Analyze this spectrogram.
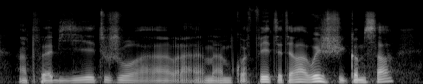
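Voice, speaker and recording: On a very clean recording with a silent background, a man talks fairly slowly at a fairly low pitch with ordinary pitch variation. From France, Lyon area (Monts du Lyonnais). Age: 20s. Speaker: singer-songwriter. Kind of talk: interview. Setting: on location before a concert. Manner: hesitant, repeats words.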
